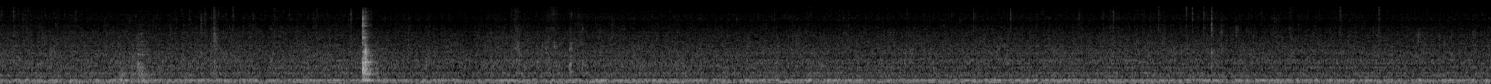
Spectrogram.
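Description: A steady low kitchen hum, with one sharp clink of glassware a little under four seconds in while soy sauce is measured into a small glass measuring cup.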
